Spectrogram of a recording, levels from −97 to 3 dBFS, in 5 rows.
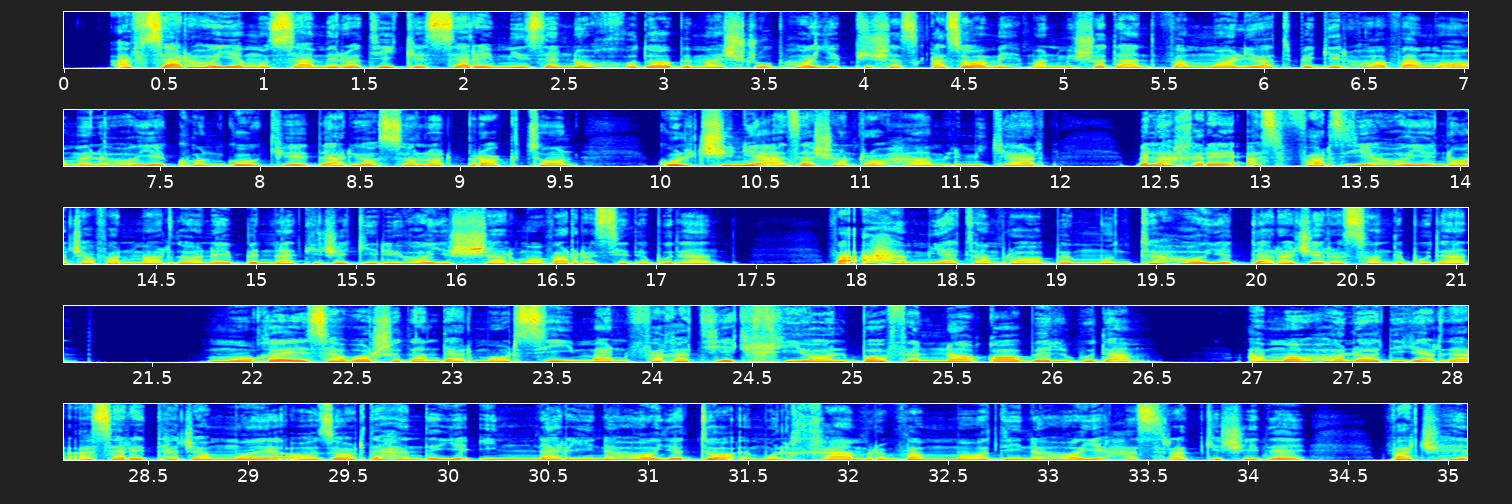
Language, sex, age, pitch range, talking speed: Persian, male, 20-39, 100-120 Hz, 130 wpm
